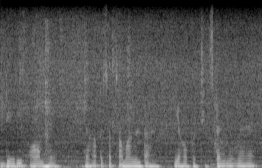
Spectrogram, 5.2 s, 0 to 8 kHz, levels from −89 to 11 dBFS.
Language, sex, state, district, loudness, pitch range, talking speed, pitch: Hindi, male, Uttar Pradesh, Lucknow, -17 LUFS, 105-115 Hz, 170 wpm, 110 Hz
